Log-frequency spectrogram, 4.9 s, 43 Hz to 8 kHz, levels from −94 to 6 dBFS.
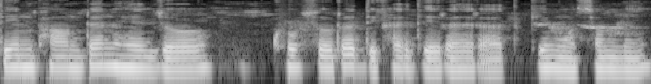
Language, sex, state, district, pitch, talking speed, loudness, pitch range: Hindi, male, West Bengal, Alipurduar, 120 Hz, 160 wpm, -15 LUFS, 110-125 Hz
